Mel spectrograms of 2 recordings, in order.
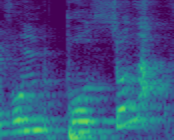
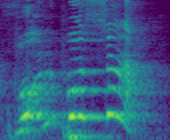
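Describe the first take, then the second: First: Said in the usual way. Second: Rising resolve. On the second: Retold or imitated. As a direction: repeat "posicionar" far higher, determined. (repetindo "posicionar" bem mais agudo, decidida) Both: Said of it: "Eu falei".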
